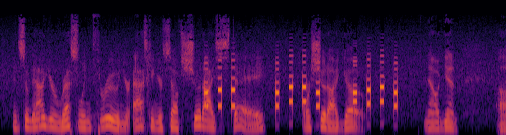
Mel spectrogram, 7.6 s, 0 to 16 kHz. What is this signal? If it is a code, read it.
DTMF, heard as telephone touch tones, dialled by machine, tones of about 60 ms, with speech in English. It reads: 122 1991 7591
